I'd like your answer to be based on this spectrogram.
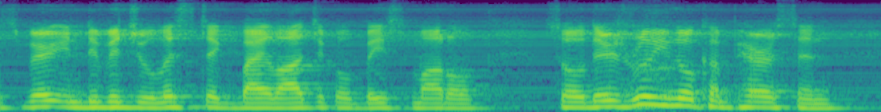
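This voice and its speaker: Speaking very fast with fairly even intonation, a man with a fairly high pitch is heard with audible room echo. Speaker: academic panel speaker. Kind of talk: conference presentation.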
